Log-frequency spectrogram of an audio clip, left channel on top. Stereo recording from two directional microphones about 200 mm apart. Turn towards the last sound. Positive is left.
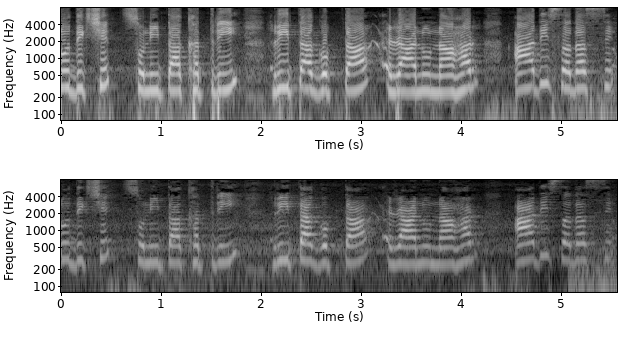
turn(degrees=45)  # may be behind; listen again after turning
